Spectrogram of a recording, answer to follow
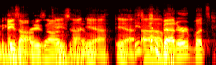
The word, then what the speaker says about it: Faison: Faison.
